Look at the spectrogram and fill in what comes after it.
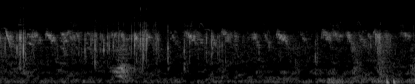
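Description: Small birds chirping: many short, high chirps overlapping without a break.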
